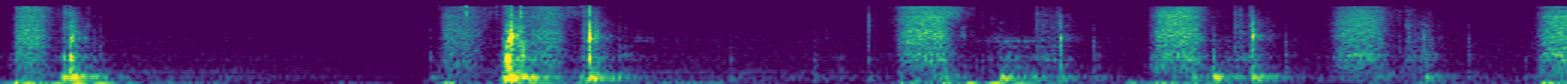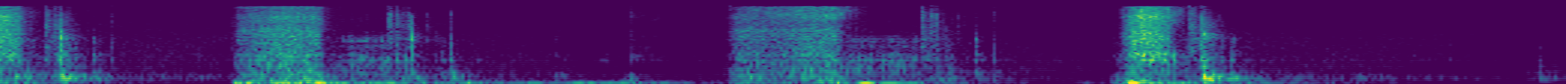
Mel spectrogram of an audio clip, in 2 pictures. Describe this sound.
Squirting from a spray bottle a few times
wet, bottle, window-cleaner, stereo, liquid, squirt, spray, spraybottle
